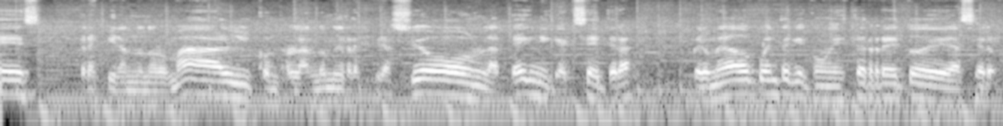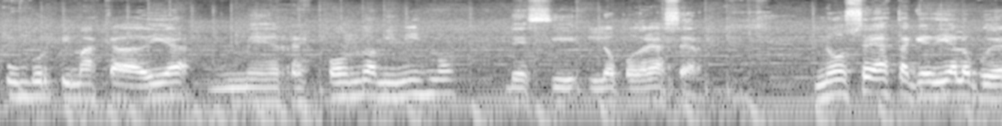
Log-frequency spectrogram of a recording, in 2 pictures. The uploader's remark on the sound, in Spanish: VIDEO GRABADO CON MI TELÉFONO INFINIX 10. EDICIÓN CON CAP CUT.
